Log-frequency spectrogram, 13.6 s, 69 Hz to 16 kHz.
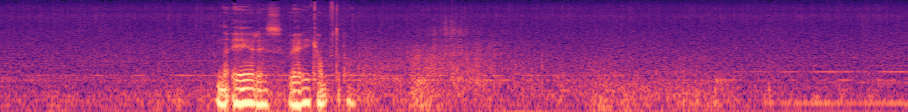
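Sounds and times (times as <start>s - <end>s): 
heavy rain: 0.0s - 13.6s
speech: 3.3s - 5.6s
distant rolling thunder: 5.4s - 11.6s.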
